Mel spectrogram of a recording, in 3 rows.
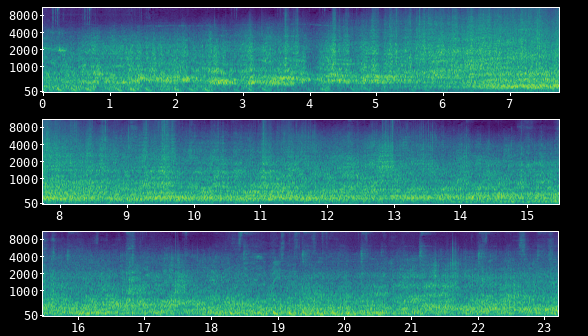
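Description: Jet noise from an RSAF Black Knights F-16 fighter flying an aerobatic display, a continuous rushing roar that swells to its loudest about seven seconds in.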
